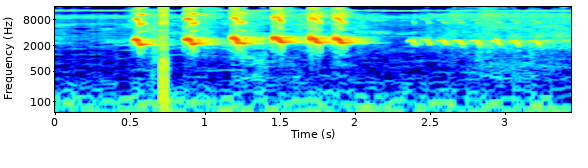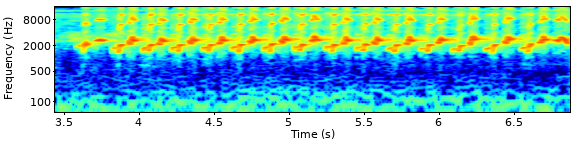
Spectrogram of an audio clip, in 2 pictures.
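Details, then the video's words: Sooty-headed bulbul in long 'ropel' song: five clear whistled notes with a sharp click, a soft quick trill, then a long, fast, even run of chirping notes about three per second. "Kicau TRUCUK ROPEL PANJANG."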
